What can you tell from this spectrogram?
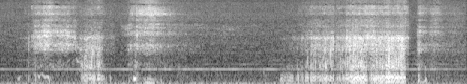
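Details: Sleeping, dreaming animal snoring: soft, uneven snorting breaths with a fluttering rasp, two or three within a few seconds.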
